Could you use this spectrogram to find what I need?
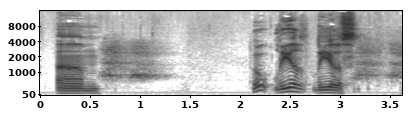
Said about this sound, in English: Shut up, you fucking dog.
